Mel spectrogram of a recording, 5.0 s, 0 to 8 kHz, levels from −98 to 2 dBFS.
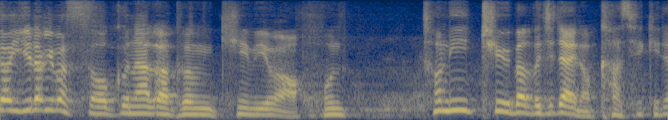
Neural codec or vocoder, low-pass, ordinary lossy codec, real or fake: codec, 16 kHz, 0.8 kbps, ZipCodec; none; none; fake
